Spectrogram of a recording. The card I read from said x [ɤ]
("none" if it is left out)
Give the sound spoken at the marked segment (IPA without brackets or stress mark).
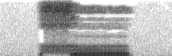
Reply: ɯ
